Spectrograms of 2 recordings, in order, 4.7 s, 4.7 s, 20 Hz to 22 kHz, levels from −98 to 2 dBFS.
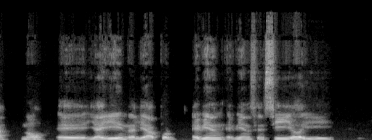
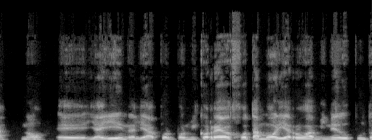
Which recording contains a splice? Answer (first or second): first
